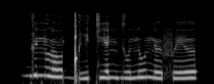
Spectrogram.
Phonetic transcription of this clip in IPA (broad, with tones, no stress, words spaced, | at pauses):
ɡy˥nʲlˠo˧ɡ͡ǃi˩ tʲæ˧˥nʲ d̪u˩nu˧˥n̪ø˩fe˩˧ə̯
